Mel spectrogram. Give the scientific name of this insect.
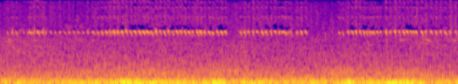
Teleogryllus commodus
